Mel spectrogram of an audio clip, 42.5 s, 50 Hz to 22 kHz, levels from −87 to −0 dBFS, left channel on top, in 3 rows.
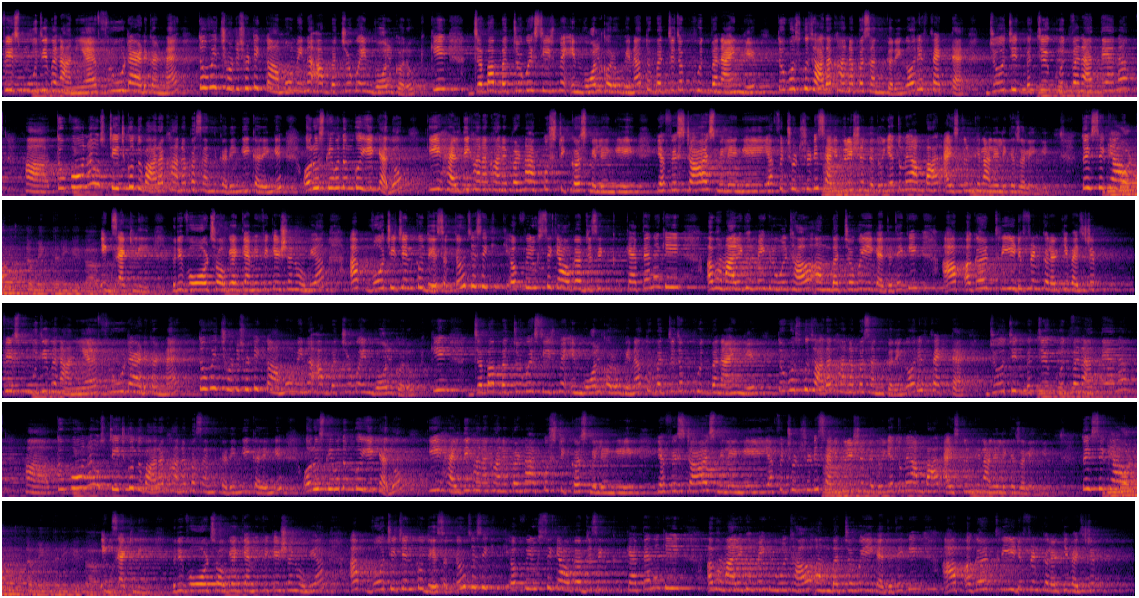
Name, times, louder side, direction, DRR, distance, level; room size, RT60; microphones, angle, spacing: voice 1, 0.0-9.4 9.7-19.2 19.5-28.5 29.6-35.9 36.2-42.0, left 4 dB, 35° left, 8 dB, 1.1 m, -32 dB
voice 2, 12.9-13.7 15.1-15.2 24.4-24.9 26.3-26.5 27.9-30.1 31.1-31.3, left 1 dB, 15° left, -1 dB, 2.3 m, -38 dB
25.5 x 12.5 x 8.8 m, 2.8 s
head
